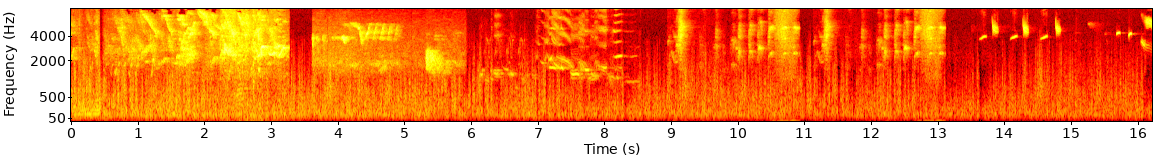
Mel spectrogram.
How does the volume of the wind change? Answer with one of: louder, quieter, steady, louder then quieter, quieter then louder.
quieter.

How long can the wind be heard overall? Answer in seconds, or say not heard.
16 s.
